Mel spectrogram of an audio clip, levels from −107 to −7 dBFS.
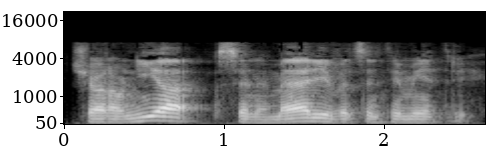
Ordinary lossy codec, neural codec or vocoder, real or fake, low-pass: MP3, 48 kbps; codec, 16 kHz, 4.8 kbps, FACodec; fake; 7.2 kHz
